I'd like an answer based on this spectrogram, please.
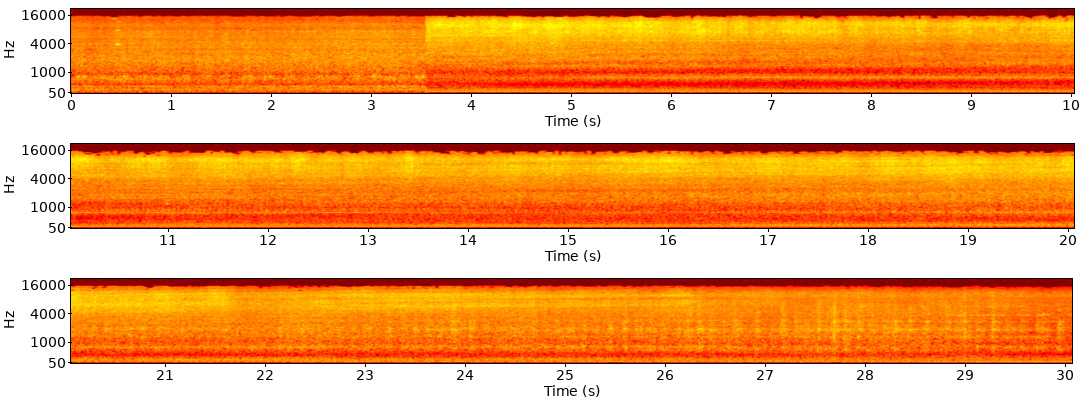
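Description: Heavy diesel engine of a Komatsu bulldozer running steadily, a low drone over a wide mechanical noise. The engine sound changes abruptly about three and a half seconds in, then holds steady.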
